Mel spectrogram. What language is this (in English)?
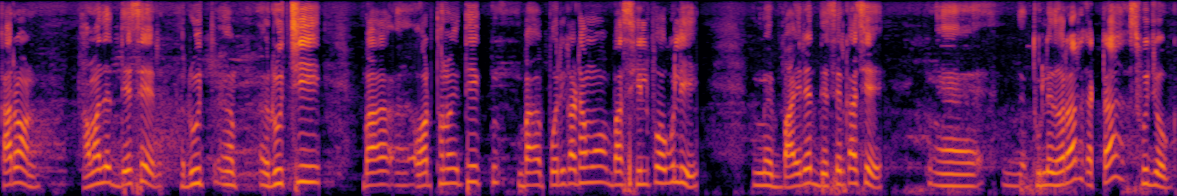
Bangla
